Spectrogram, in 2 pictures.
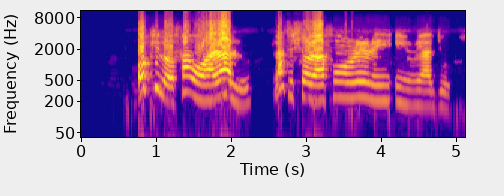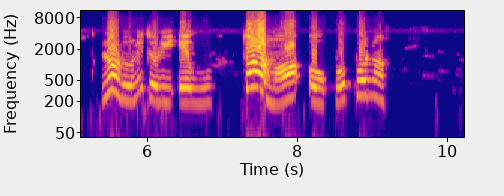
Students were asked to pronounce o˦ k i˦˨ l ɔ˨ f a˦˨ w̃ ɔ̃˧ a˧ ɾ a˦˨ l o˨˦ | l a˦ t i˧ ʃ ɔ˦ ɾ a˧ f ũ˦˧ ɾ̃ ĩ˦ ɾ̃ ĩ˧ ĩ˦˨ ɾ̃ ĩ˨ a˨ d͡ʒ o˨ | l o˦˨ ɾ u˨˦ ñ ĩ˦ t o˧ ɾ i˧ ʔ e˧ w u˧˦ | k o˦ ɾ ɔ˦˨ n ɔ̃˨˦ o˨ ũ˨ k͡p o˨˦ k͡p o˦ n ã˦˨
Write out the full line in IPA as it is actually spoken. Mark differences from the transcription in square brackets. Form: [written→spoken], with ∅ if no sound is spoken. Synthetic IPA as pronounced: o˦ k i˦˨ l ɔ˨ f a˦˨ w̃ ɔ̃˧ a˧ ɾ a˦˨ l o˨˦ | l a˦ t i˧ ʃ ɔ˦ ɾ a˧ f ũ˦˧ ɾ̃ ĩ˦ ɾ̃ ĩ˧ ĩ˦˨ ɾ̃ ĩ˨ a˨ d͡ʒ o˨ | l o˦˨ ɾ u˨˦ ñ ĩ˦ t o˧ ɾ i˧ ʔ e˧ w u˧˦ | [k→t] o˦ ɾ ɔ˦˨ [n→m] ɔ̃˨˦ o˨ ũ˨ k͡p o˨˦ k͡p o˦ n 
